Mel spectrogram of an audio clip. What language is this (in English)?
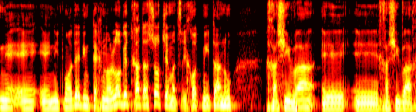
Hebrew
